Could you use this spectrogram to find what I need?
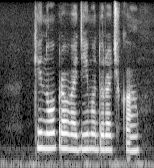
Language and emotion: Russian, sad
